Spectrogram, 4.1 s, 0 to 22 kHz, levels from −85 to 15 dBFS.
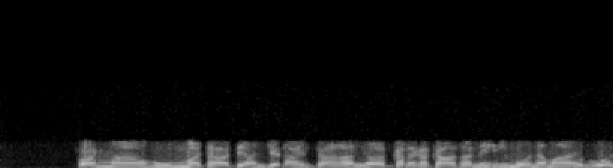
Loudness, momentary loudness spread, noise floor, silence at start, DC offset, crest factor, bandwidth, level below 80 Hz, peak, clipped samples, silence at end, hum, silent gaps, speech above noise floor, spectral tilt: -21 LUFS; 3 LU; -65 dBFS; 0.5 s; under 0.1%; 16 dB; 3.8 kHz; -58 dBFS; -4 dBFS; under 0.1%; 0 s; none; none; 45 dB; -7.5 dB/octave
